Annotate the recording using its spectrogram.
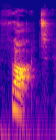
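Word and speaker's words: Thoth: or spelled th h o t h but pronounced thought in Egypt.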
